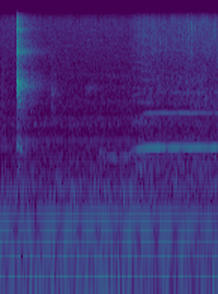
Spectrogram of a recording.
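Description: A glass pot lid gives one sharp clink against the rim of a cast-iron skillet as it is grasped by its knob and lifted off a simmering curry, over a low steady hum. A faint steady tone comes in past the middle.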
